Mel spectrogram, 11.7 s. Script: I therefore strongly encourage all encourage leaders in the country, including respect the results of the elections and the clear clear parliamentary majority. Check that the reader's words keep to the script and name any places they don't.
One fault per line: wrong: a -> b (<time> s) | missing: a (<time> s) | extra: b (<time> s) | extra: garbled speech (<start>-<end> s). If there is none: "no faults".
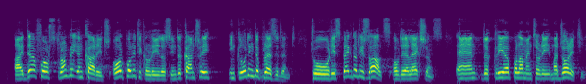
wrong: encourage -> political (2.5 s)
extra: the president to (5.1 s)
missing: clear (10.2 s)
